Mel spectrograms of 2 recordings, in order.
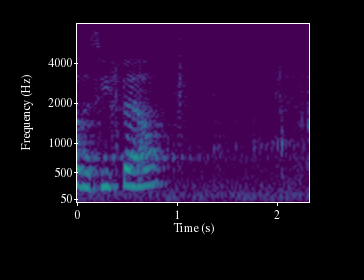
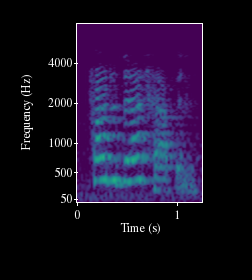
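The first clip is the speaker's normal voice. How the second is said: higher, mildly cross question; frowning question; 7 semitones higher, 4 dB louder than usual. A narrator's reading. Danny questions the dogs over his tangled leash, mildly frowning. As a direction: ask it high, with a touch of a frown.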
